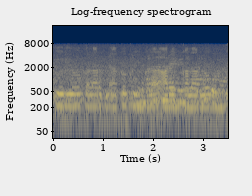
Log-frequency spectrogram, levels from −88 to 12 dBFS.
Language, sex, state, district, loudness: Telugu, female, Andhra Pradesh, Sri Satya Sai, -18 LUFS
